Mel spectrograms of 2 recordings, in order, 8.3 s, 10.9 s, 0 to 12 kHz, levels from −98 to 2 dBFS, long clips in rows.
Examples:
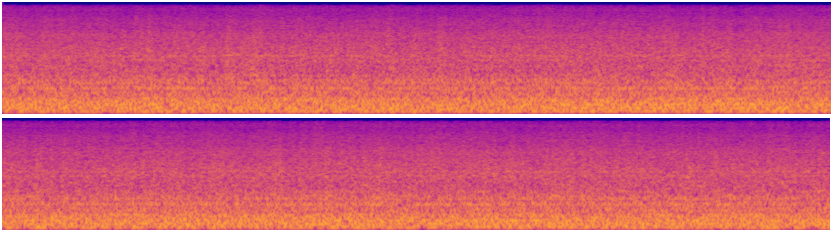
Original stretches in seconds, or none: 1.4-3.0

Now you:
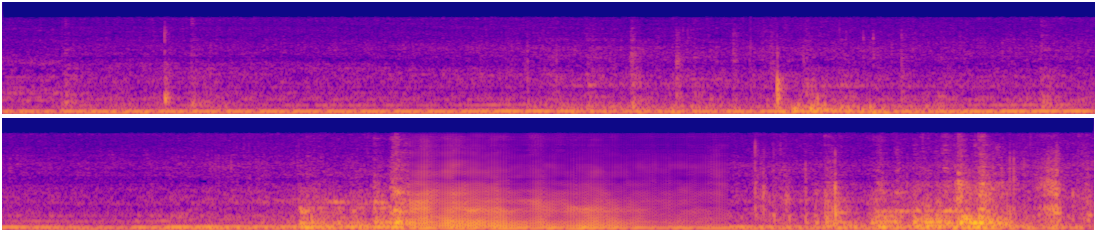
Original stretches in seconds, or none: 0.0-7.5; 9.1-10.9

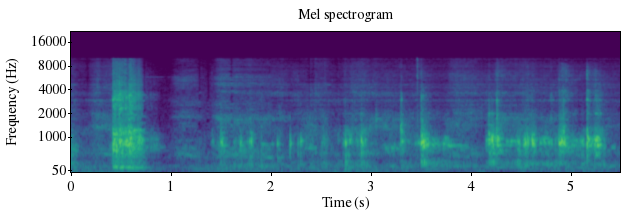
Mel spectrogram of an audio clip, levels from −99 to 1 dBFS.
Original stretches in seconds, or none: 0.6-2.0

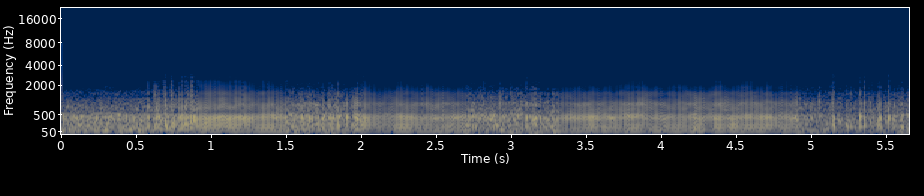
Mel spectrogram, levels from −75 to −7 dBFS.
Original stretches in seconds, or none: 0.0-0.9; 1.5-2.0; 2.7-3.3; 4.9-5.7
